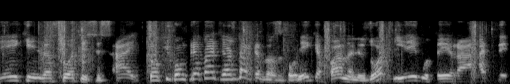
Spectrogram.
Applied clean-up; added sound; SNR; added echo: none; Scissors; 10 dB; none.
